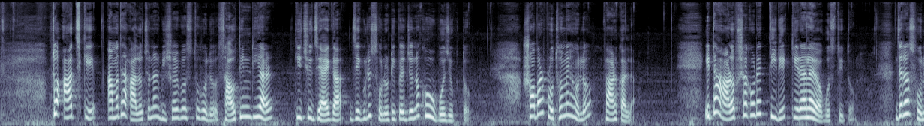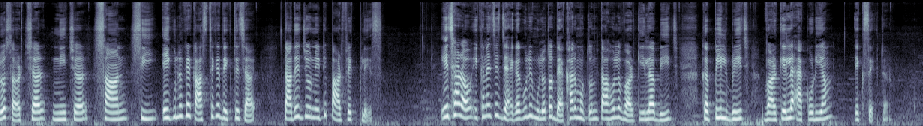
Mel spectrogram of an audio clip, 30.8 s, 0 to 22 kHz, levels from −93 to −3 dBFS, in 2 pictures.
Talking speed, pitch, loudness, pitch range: 115 wpm, 255 Hz, -15 LUFS, 225-300 Hz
